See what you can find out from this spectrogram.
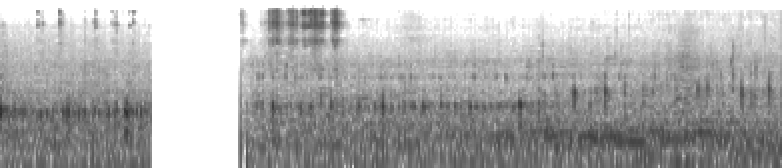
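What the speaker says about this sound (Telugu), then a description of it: "ఇలా రెండు నిమిషాలు అయితే ఉడికిచ్చేసుకుందాం బాగా" A tamarind fish curry with okra simmers in a pot on the stove, giving a steady soft bubbling and faint pattering close up, broken once by a short gap of silence.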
